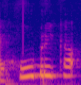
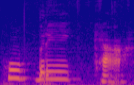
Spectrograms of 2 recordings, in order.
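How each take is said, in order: First: Rúbrica stressed as "RÚ-bri-ca"; stress on first syllable. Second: Rubrica stressed as "ru-BRI-ca"; stress on second syllable. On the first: Teacher asking which is right, rúbrica stressed on RU. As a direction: hit the RU of rúbrica. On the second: Teacher asking which is right, rubrica stressed on BRI. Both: Shown as a demonstration. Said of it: "O certo é rúbrica ou rubrica?".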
